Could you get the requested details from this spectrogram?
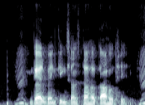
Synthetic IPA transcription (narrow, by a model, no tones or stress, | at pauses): ɡɛjɾbɛ̃ŋkiŋɡsə̃w̃st̪ʰaɦəkaɦot̪ʰe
